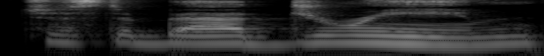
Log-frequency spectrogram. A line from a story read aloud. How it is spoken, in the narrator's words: Stephen muttered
